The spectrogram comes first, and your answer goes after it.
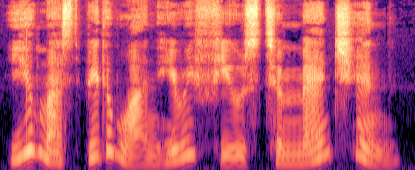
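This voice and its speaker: A woman's voice: low-pitched, sing-song, unhurried, a bit bright, dry recording, clean studio sound, exaggerated voice. A woman voicing a glamorous, haughty foreign woman who speaks bluntly with a foreign accent.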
